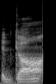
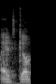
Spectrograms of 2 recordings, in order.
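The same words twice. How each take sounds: First: The name is said with a Spanish pronunciation. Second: The name is said with an English pronunciation. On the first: The speaker calls it right. "I'm guessing it's Edgar ... because he's Spanish" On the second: The speaker calls it wrong. "and not Edgar"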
